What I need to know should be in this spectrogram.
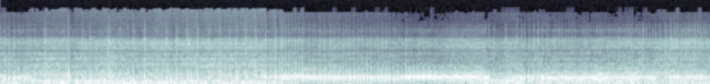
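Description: Tyres rumble and crunch over a rough dirt trail.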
